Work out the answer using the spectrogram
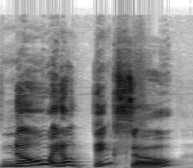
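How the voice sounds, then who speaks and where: A woman's voice: very high-pitched, sing-song, slow, voice pushed up, exaggerated voice. A woman voicing an indulgent, fussing grandmother in a read-aloud children's storybook. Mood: shaken.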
